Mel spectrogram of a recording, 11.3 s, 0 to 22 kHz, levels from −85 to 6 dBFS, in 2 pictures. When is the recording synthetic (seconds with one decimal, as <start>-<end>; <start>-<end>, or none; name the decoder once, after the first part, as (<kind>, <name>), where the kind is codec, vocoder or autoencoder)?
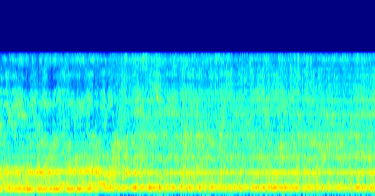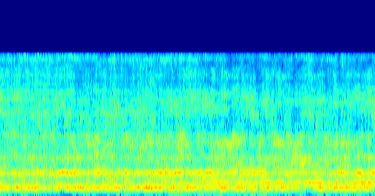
0.0-11.3 (codec, HILCodec)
